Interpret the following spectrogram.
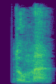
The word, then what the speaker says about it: Duma: Duma, una pronunciación que de alguna manera recordaba a Dumas, pero en realidad significa parlamento.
